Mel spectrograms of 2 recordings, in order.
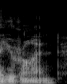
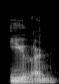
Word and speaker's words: urine: rule about prop scansion on Shrine of my urine most people pronounce it urine but in my defense I have heard English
